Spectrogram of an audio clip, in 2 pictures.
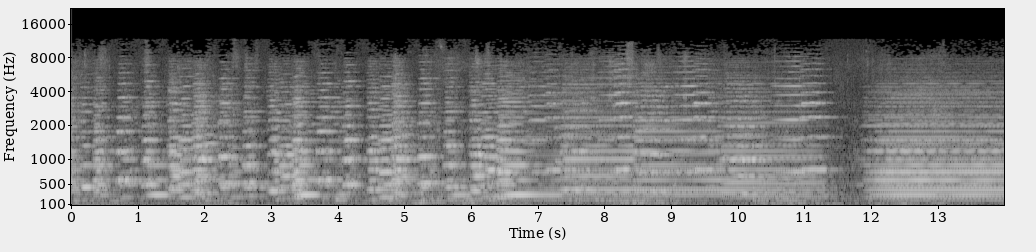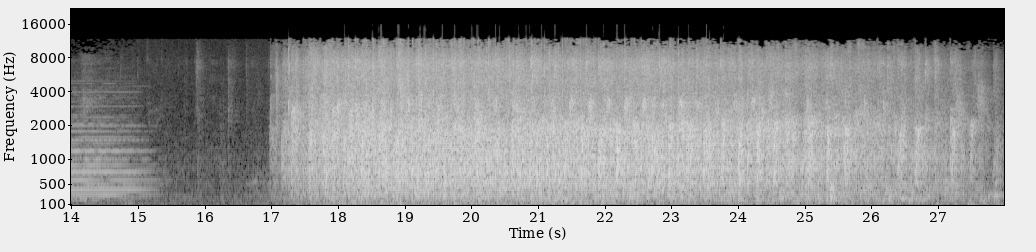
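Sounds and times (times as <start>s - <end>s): audience applauding: 17.0s - 28.0s.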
